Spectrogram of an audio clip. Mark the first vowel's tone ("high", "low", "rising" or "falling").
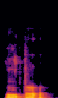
low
